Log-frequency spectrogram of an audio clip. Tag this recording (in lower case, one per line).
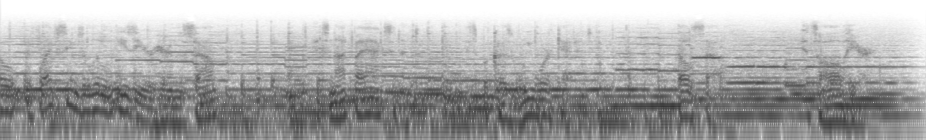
music
speech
